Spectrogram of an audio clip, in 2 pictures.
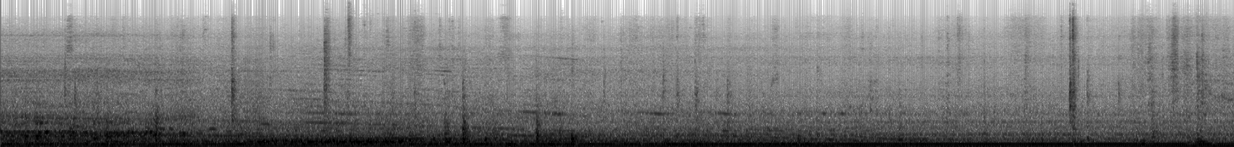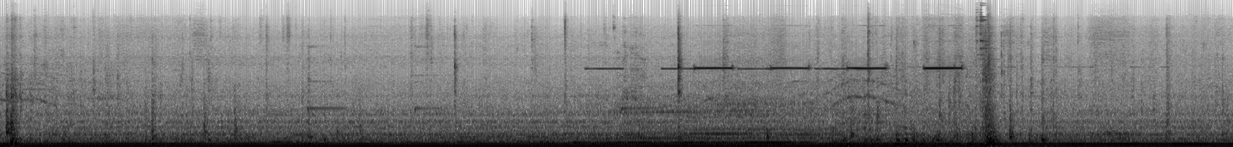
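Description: Electric tram heard from inside, slowing to a halt: the drive's whine falls in pitch over the first several seconds, then the stationary tram gives a steady low hum with occasional clicks. Near the end comes a run of short high beeps about a second apart, and a single sharp knock at the very end.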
